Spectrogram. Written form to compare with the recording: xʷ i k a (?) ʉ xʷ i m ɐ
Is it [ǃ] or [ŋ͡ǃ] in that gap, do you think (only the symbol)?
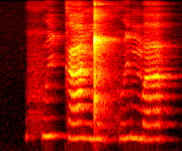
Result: ŋ͡ǃ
